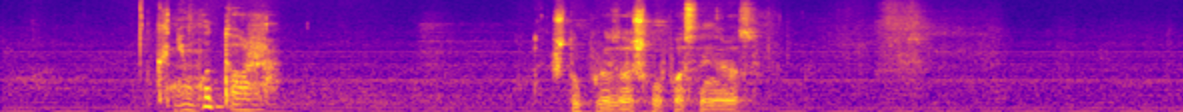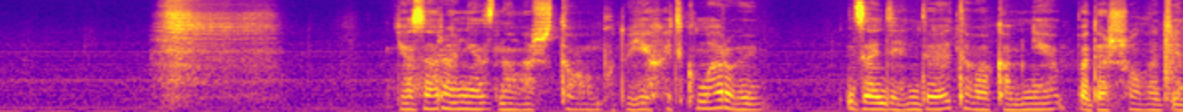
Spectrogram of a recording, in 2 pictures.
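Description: A young woman speaks quietly and tensely close by.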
